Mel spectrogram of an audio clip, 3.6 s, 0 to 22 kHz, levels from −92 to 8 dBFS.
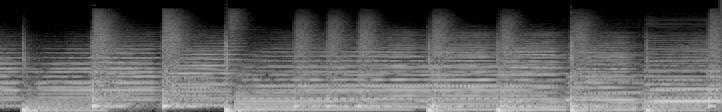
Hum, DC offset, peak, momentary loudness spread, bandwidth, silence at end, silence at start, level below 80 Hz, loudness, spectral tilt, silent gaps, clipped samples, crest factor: none; under 0.1%; 0 dBFS; 2 LU; 13 kHz; 0 s; 0 s; -22 dBFS; -16 LUFS; -7 dB/octave; none; under 0.1%; 14 dB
